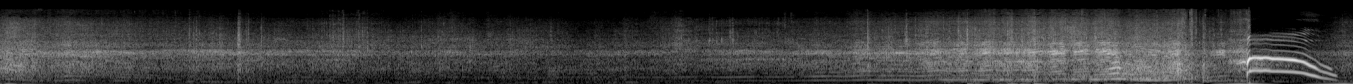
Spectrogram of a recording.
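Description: A two-stroke snowmobile speeds past at high revs.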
